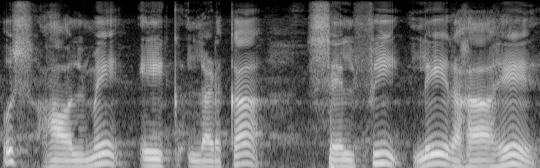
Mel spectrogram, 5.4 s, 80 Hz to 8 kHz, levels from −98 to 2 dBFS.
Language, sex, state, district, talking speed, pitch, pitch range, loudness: Hindi, male, Madhya Pradesh, Dhar, 100 wpm, 120 Hz, 110-160 Hz, -17 LUFS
